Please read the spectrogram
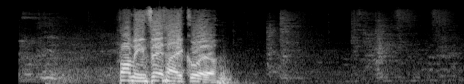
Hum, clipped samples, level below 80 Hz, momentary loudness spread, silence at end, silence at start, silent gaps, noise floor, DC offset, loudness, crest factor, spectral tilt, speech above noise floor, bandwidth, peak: none; under 0.1%; -34 dBFS; 21 LU; 0.8 s; 0.25 s; none; -48 dBFS; under 0.1%; -10 LUFS; 14 dB; -4.5 dB/octave; 39 dB; 16 kHz; 0 dBFS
